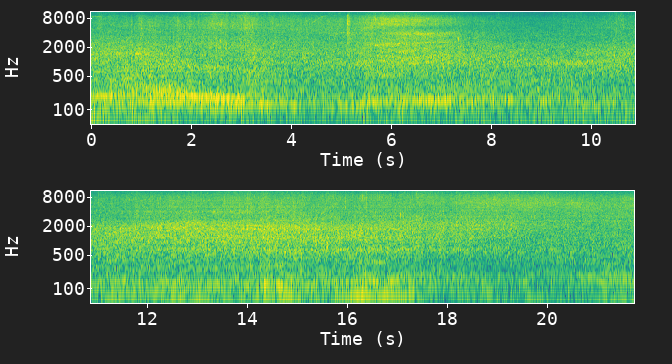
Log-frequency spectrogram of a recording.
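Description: Mercedes-Benz articulated tanker lorry's diesel engine running at low revs as it waits at a junction and moves off, with passing car traffic and tyre noise on a wet road.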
